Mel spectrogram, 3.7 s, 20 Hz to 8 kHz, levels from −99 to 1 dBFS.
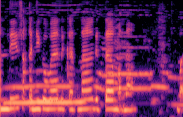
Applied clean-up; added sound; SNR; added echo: classical method Wiener filter.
